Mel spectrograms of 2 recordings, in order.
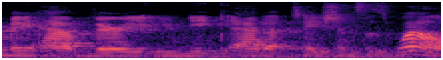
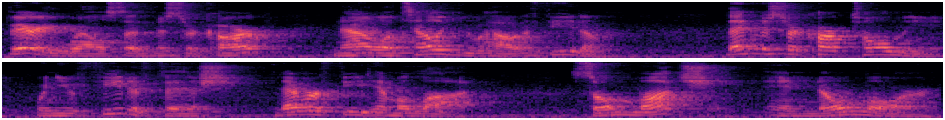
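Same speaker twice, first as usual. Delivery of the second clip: lively picture-book storytelling voice, each line clearly paced; reading to children; 3 semitones higher than usual. Acted. Zookeeper reading a book to children, animated storytelling. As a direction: tell the story to a room of young kids.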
